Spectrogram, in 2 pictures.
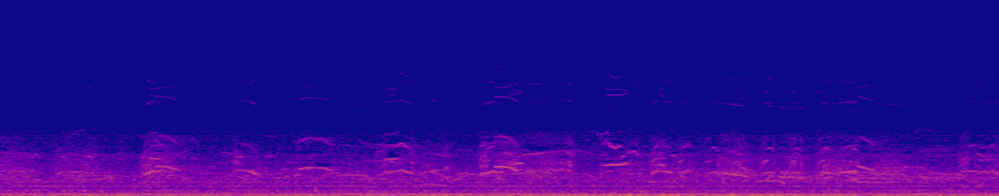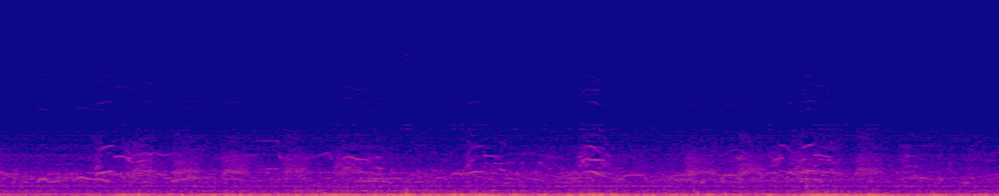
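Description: Wild birds calling around the nest: many short chirping calls scattered all through, over a steady low rumble that grows louder about halfway in.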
